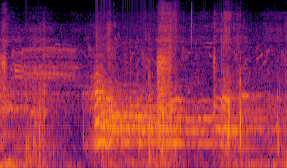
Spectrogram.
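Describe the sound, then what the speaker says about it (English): A dog barks near a farm pond on an early morning, a few sharp barks and yelps with whiny, howl-like tones, moderately loud and close over soft outdoor background. "well, there's one of JR's dogs"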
